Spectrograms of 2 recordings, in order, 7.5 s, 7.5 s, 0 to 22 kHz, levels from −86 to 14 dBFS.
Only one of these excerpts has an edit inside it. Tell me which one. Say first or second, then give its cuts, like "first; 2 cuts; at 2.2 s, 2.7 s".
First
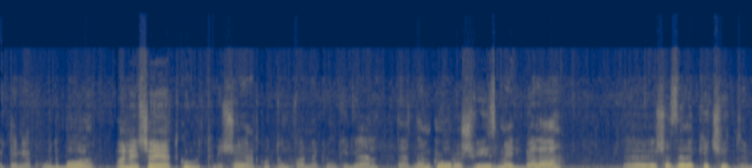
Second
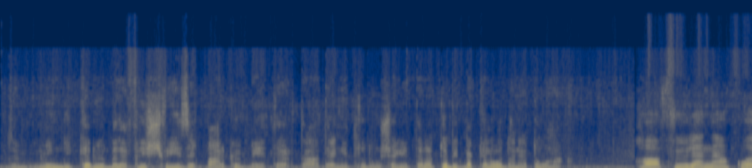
second; 1 cut; at 3.6 s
